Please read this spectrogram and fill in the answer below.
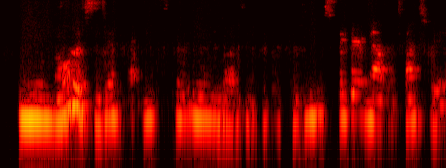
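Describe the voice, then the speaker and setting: With an American accent, a woman speaks at a fairly quick pace in a dark, mellow, somewhat breathy voice of medium pitch, her intonation flat and monotone. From Massachusetts, South Shore near Boston. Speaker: healthcare practitioner. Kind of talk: lecture. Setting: medical office with audience. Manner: fast.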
